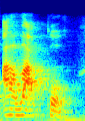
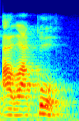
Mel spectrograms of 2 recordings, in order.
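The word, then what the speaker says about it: ábaco: No digo abaco, ni digo abacó, digo abaco.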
